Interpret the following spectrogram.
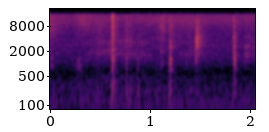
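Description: Light clicks and taps, about seven scattered irregularly, from a handheld camera being handled and moved, over a steady low hum.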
